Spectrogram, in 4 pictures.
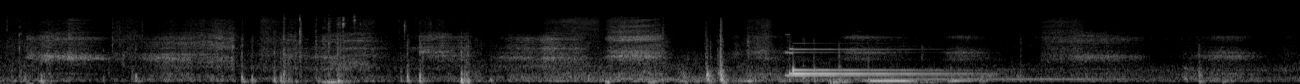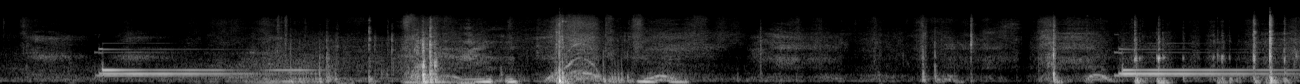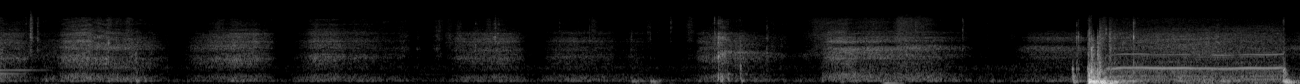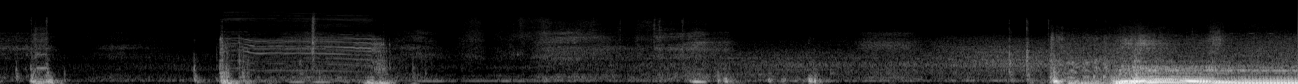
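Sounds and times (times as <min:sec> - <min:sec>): seat belt webbing rubbing and clicking: 0:15.0 - 0:20.4
seat belt retractor whir: 0:15.1 - 0:19.7, 0:36.9 - 0:39.7, 0:41.2 - 0:43.3, 0:49.5 - 0:51.9
car window motor whine: 0:15.4 - 0:17.9, 0:41.2 - 0:43.2.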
